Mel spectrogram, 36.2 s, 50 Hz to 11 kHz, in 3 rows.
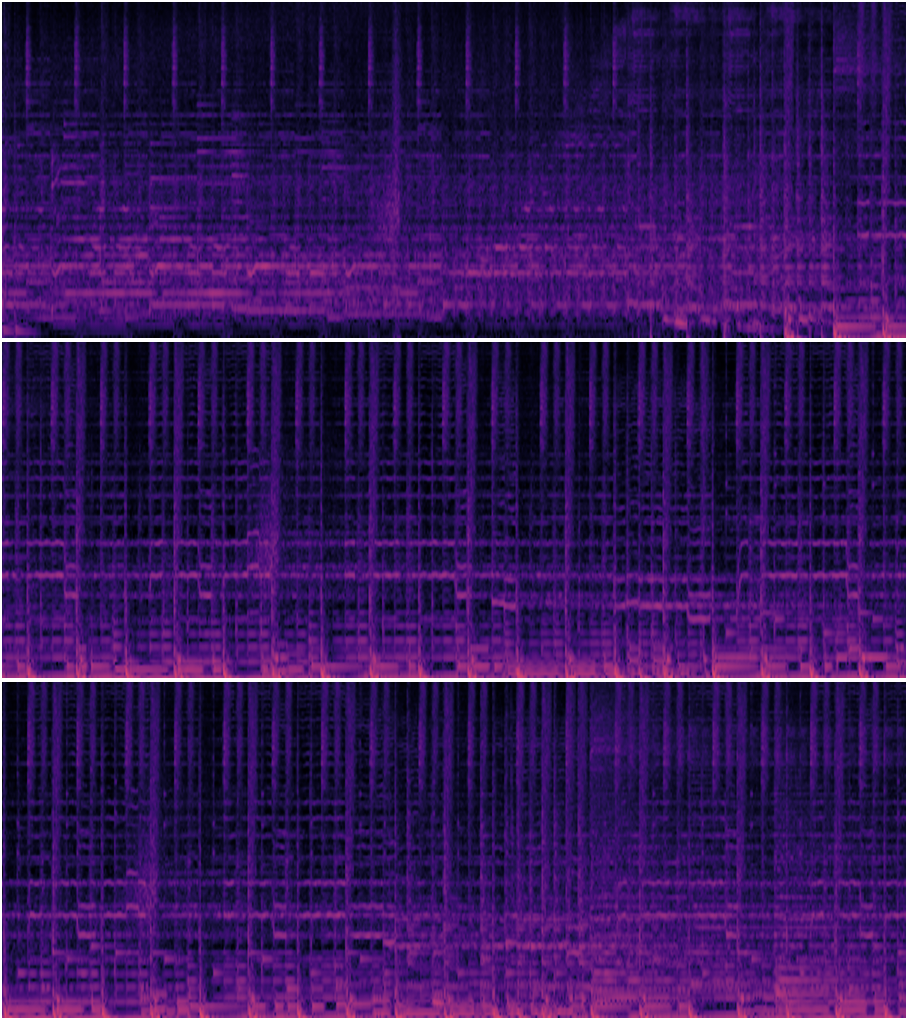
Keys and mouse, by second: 0.0-0.7 typing, 0.8 click, 2.4 click, 6.3 click, 6.7 right click, 7.0 click, 7.5 y, 7.8 click, 8.7 a, 8.8 click, 12.8 c, 13.1 space, 13.3 click, 13.6 Escape, 14.4 KP_6, 14.5 Return, 14.8 click, 15.4 click, 15.8 a, 15.9 click, 16.8 click, 18.5 click, 20.2 a, 20.3 click, 21.2 Escape, 21.3 click.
